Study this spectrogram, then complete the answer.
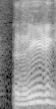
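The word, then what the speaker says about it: read: रीड की तीनों form दिखने में सेम रहती हैं, हालांकि प्रोनाउंसिएशन उसका रेड हो जाता है।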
